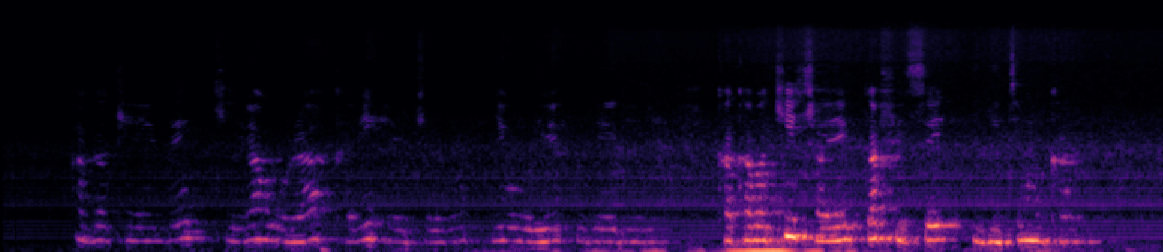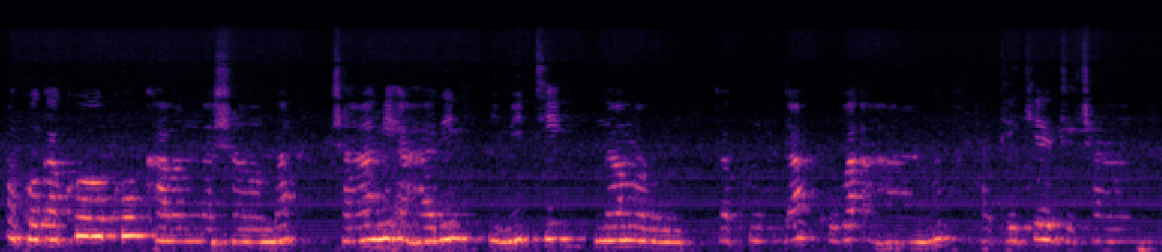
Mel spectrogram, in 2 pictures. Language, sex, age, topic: Rundi, female, 25-35, agriculture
